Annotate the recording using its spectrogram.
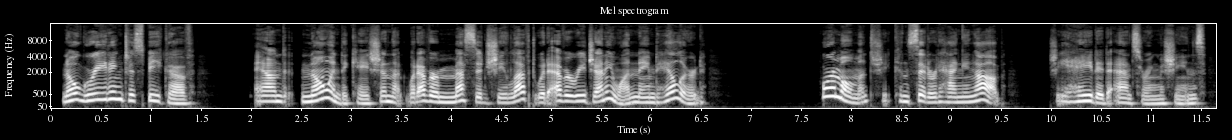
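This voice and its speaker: A woman reading a novel aloud as an audiobook narrator, with expressive storytelling. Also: mid-range voice, no room sound, clean studio sound. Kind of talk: scripted narration.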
